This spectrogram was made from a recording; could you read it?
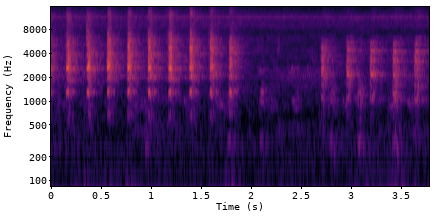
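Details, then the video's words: Heron in the Philippines giving what is described as a mating call: a fast series of dry, clucking notes, two to three per second, with a short pause before the run picks up again; a dog reacts to the sound. "Why is this heron making this sound?"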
